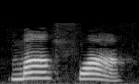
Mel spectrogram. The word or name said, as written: ma foi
